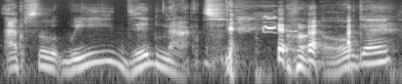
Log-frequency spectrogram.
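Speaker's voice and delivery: high, loud, drawn-out mock protest; hammed-up denial. Accused character blaming her, hammed-up protest. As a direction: protest innocence, stretching it out into laughter.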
